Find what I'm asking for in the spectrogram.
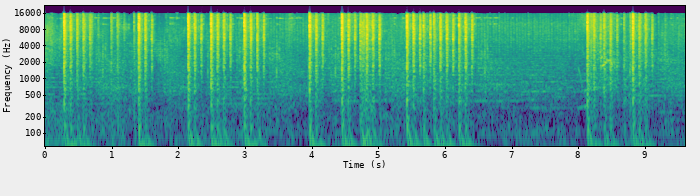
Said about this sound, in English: Yo, they're fucking shooting.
